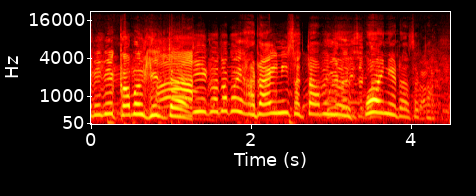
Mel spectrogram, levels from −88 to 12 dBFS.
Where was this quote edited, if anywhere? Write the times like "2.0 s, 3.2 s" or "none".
1.3 s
